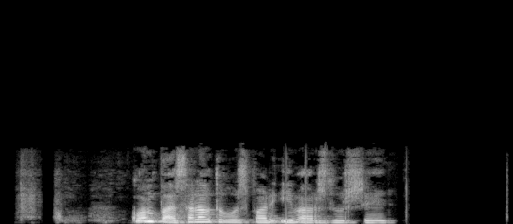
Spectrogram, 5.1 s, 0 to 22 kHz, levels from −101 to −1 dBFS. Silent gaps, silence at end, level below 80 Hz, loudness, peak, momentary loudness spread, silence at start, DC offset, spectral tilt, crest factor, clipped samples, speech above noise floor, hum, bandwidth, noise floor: 0.43-0.52 s; 1.2 s; -60 dBFS; -19 LUFS; -2 dBFS; 11 LU; 0.2 s; under 0.1%; -6 dB/octave; 20 dB; under 0.1%; 32 dB; none; 7.6 kHz; -51 dBFS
